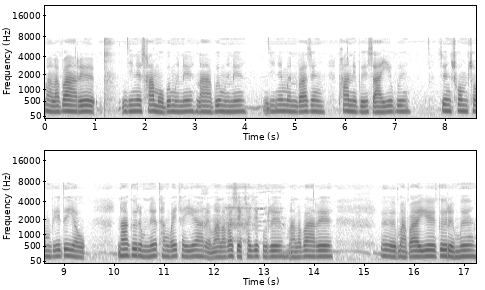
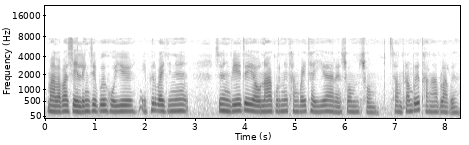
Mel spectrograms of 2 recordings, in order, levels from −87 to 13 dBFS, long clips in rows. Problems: constant background noise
